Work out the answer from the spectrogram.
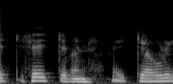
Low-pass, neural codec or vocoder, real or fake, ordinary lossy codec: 7.2 kHz; none; real; none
